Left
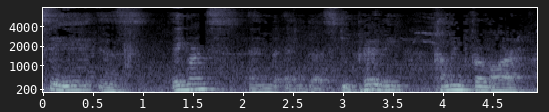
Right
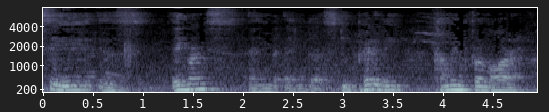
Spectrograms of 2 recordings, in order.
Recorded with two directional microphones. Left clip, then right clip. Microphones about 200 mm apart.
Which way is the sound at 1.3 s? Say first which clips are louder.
Right 1 dB; centre (ahead or behind).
